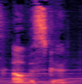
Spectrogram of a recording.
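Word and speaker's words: Elverskud: And thank you to Ricky Hansen, by the way, for telling me how to pronounce that, because I would have pronounced the D at the end. And I think I did mistakenly do that. So I do apologize. So it's Elveske.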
